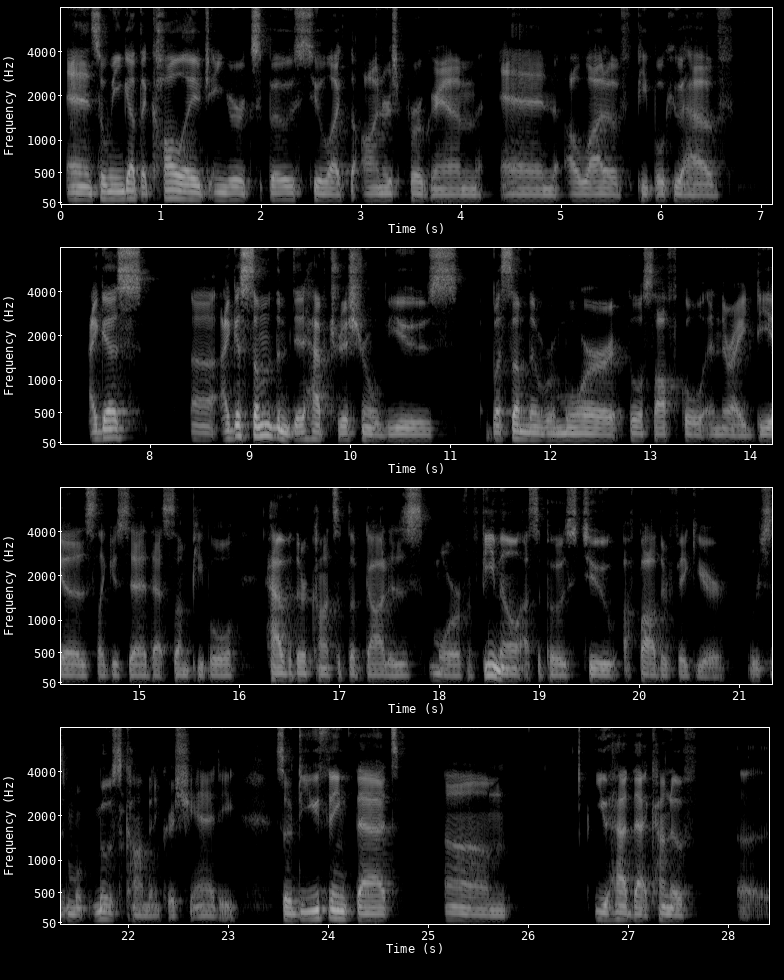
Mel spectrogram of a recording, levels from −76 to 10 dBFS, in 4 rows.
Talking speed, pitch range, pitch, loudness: 175 wpm, 85-100 Hz, 90 Hz, -30 LUFS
